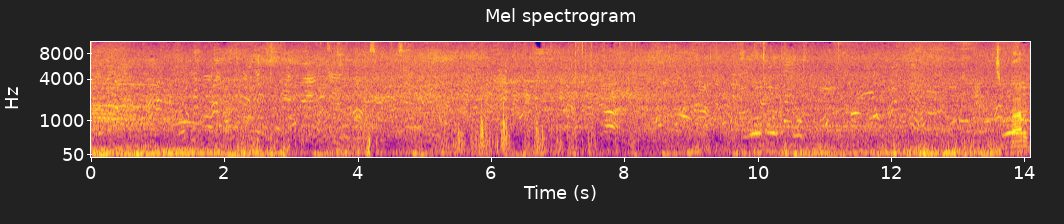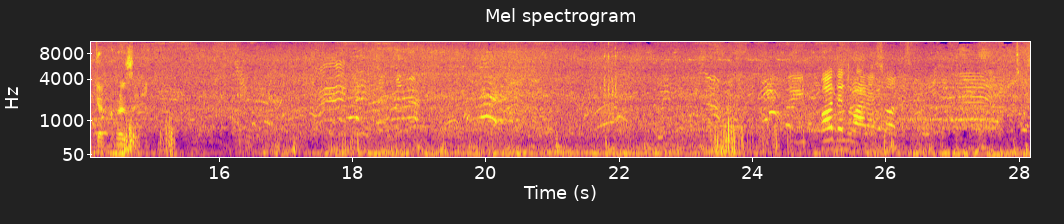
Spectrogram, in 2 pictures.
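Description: A crowd of young people talks and shouts at a distance outdoors.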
